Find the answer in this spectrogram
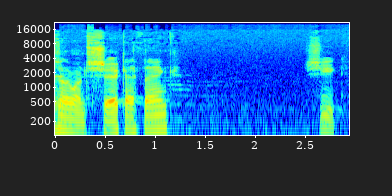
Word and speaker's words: Chic: one chick I think chic chic that's how you say it yeah they're good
